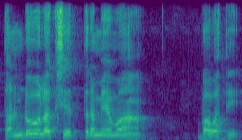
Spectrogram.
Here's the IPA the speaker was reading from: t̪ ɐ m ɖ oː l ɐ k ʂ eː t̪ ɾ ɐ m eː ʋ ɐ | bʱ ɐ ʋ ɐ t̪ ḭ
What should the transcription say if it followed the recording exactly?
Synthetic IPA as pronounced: t̪ ɐ ɳ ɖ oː l ɐ k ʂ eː t̪ ɾ ɐ m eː ʋ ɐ | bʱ ɐ ʋ ɐ t̪ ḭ

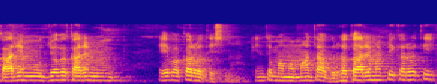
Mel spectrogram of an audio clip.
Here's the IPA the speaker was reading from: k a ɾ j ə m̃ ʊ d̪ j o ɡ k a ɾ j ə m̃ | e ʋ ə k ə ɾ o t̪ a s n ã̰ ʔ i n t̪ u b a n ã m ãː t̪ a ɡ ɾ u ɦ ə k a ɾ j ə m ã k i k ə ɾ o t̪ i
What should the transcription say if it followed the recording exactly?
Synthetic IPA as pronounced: k a ɾ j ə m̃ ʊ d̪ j o ɡ k a ɾ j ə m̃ | e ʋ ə k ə ɾ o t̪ i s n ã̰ k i n t̪ u m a m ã m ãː t̪ a ɡ ɾ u ɦ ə k a ɾ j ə m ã p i k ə ɾ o t̪ i

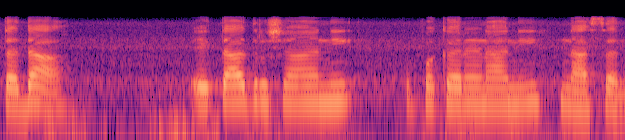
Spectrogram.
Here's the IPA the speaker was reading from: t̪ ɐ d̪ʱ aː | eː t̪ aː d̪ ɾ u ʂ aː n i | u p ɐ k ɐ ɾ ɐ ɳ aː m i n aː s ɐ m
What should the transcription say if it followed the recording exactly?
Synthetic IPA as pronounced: t̪ ɐ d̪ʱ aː | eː t̪ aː d̪ ɾ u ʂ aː n i | u p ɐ k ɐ ɾ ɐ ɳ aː n i n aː s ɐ n

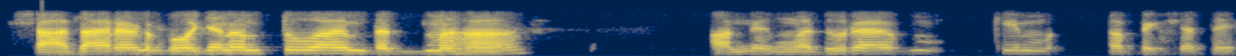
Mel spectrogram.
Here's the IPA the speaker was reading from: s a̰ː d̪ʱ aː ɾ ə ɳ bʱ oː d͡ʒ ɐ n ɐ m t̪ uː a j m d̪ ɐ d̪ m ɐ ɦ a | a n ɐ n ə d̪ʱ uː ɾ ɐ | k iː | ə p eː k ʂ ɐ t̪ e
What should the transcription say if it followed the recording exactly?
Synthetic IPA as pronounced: s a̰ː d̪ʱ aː ɾ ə ɳ bʱ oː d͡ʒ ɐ n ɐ m t̪ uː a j m d̪ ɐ d̪ m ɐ ɦ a | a n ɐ m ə d̪ʱ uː ɾ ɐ | k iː | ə p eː k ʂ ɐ t̪ e

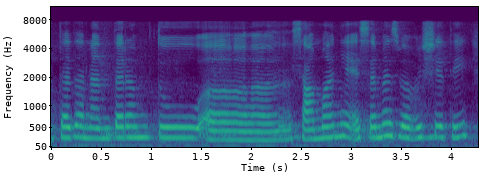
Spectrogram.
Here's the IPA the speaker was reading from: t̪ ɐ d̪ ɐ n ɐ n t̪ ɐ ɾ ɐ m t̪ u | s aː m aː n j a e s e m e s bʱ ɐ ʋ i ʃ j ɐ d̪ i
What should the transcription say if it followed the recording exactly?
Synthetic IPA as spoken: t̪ ɐ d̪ ɐ n ɐ n t̪ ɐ ɾ ɐ m t̪ u | s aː m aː n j ɐ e s e m e s bʱ ɐ ʋ i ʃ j ɐ t̪ i

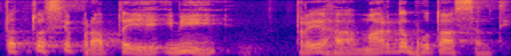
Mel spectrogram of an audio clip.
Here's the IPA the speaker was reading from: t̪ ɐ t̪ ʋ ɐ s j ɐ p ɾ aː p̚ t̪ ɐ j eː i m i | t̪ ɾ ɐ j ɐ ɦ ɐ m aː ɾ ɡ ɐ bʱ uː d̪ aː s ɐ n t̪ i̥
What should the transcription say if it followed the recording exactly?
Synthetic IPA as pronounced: t̪ ɐ t̪ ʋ ɐ s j ɐ p ɾ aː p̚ t̪ ɐ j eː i m i | t̪ ɾ ɐ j ɐ ɦ ɐ m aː ɾ ɡ ɐ bʱ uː t̪ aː s ɐ n t̪ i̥

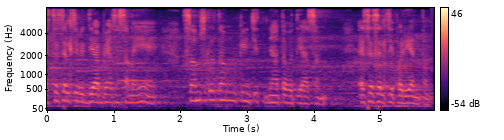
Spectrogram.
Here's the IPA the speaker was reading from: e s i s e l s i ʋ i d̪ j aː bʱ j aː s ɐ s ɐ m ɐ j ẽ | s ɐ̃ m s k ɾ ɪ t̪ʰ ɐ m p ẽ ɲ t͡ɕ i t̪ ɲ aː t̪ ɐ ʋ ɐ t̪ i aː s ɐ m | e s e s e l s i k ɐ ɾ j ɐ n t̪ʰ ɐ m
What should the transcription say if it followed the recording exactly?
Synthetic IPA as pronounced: e s e s e l s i ʋ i d̪ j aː bʱ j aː s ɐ s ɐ m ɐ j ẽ | s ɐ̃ m s k ɾ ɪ t̪ ɐ m k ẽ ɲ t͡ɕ i t̪ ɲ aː t̪ ɐ ʋ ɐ t̪ i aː s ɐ m | e s e s e l s i p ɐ ɾ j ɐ n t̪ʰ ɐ m

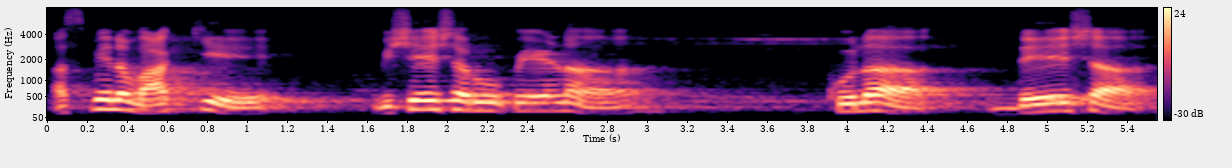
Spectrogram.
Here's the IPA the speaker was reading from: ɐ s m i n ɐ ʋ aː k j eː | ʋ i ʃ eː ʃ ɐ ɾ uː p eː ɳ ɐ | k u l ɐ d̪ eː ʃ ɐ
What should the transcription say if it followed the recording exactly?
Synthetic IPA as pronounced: ɐ s m i n ɐ ʋ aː k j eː | ʋ i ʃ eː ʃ ɐ ɾ uː p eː ɳ ɐ | k u l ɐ d̪ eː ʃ ɐ

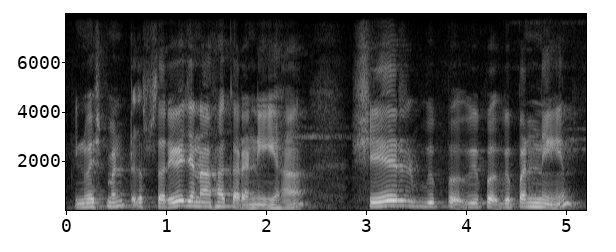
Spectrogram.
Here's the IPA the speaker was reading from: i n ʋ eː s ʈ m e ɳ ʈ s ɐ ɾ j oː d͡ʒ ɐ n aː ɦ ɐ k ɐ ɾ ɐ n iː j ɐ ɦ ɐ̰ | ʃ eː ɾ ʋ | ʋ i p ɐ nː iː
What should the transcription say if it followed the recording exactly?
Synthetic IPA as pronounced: i n ʋ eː s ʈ m e ɳ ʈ s ɐ ɾ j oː d͡ʒ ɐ n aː ɦ ɐ k ɐ ɾ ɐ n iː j ɐ ɦ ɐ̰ | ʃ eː ɾ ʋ | ʋ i p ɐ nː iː

